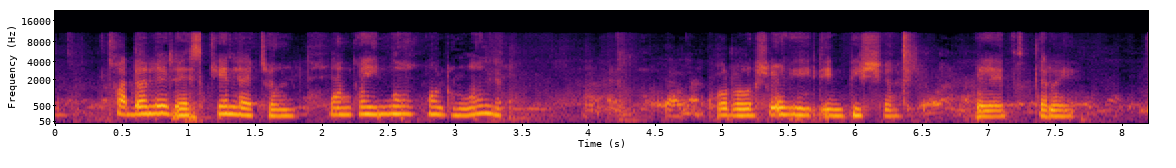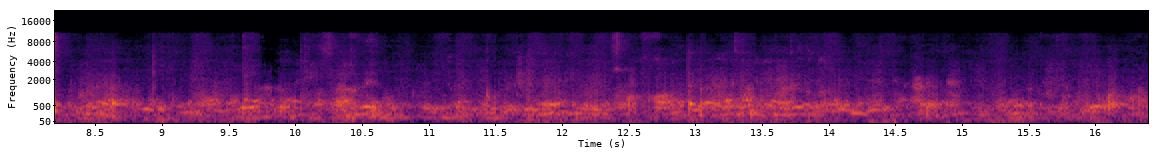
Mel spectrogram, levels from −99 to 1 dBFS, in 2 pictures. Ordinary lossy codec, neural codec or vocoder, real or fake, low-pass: none; codec, 24 kHz, 1.5 kbps, HILCodec; fake; 10.8 kHz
